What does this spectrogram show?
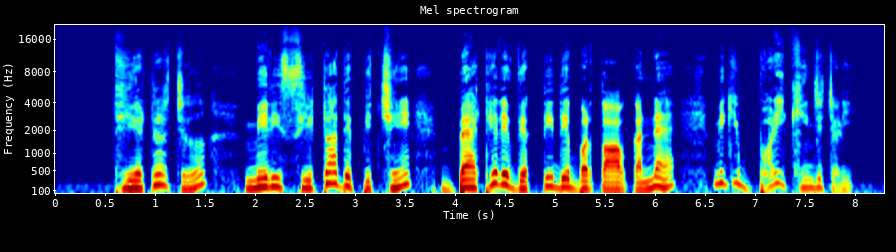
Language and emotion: Dogri, disgusted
